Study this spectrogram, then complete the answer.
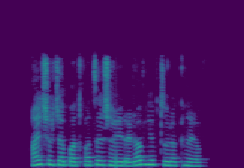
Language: Armenian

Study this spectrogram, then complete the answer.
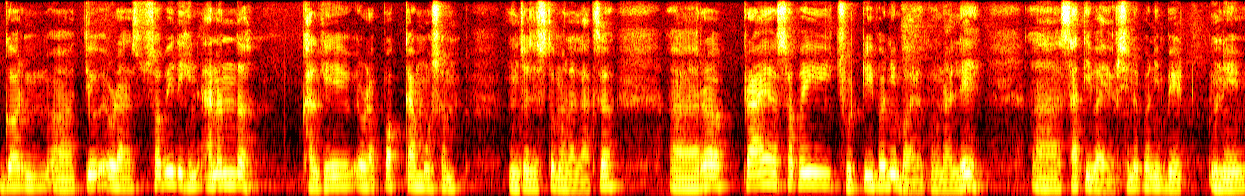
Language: Nepali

